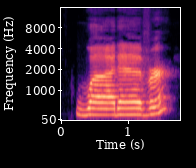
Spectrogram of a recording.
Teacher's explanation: So this T becomes a flap T.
